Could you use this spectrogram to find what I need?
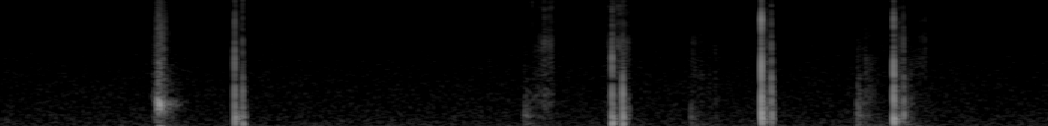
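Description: Light footsteps patter at an uneven pace.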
